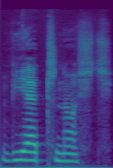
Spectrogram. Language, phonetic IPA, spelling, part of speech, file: Polish, [ˈvʲjɛt͡ʃnɔɕt͡ɕ], wieczność, noun, Pl-wieczność.ogg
